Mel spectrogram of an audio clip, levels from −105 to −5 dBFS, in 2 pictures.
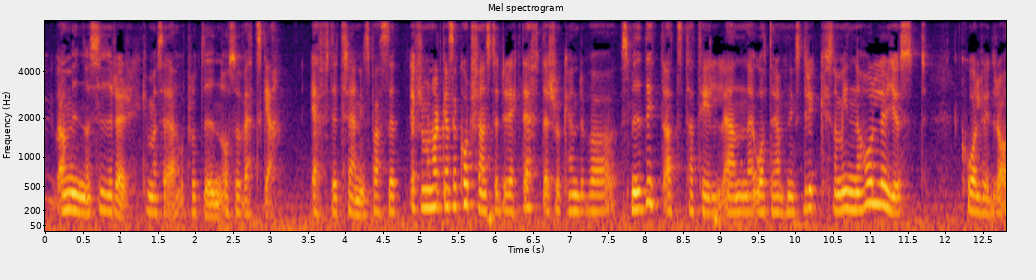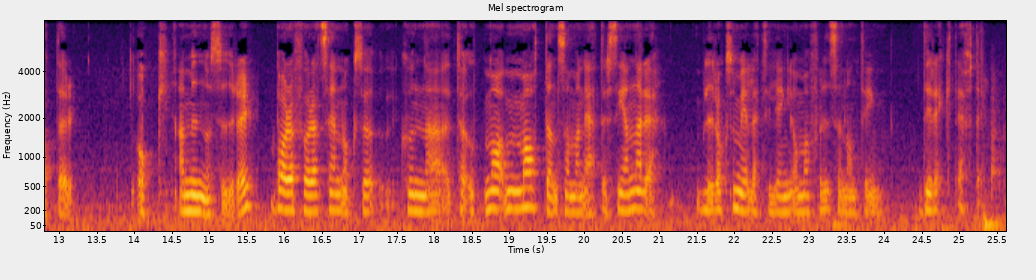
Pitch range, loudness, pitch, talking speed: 180-210 Hz, -25 LUFS, 190 Hz, 145 wpm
